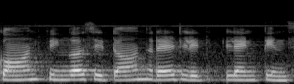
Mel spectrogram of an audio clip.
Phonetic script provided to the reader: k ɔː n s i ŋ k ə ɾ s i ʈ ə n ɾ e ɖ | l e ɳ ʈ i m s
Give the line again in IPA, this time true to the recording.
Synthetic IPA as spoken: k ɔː n f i ŋ ɡ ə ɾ s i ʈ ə n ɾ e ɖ | l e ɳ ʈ i n s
